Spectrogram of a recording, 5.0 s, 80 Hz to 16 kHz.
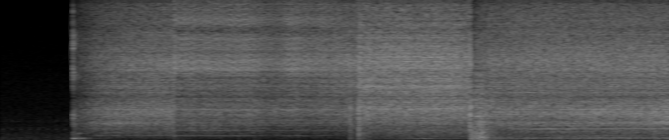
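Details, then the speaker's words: Arccaptain Cut 50 plasma cutter at 30 amps cutting mild steel, rated to 3/16 in: sharp steady hiss starts abruptly, holds evenly with brief flutters; cuts right through, normal plasma cutting. "Made short work of that. Okay, that cut right through that."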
